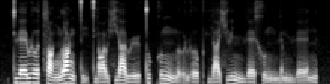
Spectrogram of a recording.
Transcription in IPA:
t̪ ɥ ɛ˥ ɻ ɤ˥ t͡s ɑ˧˥ ŋ l ɑ˥˩ ŋ t̪ ḭ˨˩ t̪ j ɑ˧˥ ʊ̯ ɕ j ä˥˩ ɻ ɻ̩˧˥ t̪ u˧ k ʊ˥˩ ŋ n̪ ɤ̰˨˩ ɻ ɤ˥˩ pʰ j ä˧˥ ɕ y˥˩ n m ɥ ɛ˧˥ x ʊ̰˨˩ ŋ n̪ ɥ ɛ˦ m ɥ ɛ˧˥ n

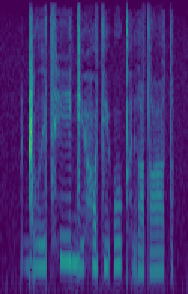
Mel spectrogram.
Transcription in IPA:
ɡ͡ǁ o˦˨ ɣ ɪ˦ t͡sʰ iː˦ dʲ ø˨˦ h ɔ˧ tʲ u˧ ʔ oː˦ kʰ r ɛː˨ tˤ w uː˨ tˤ

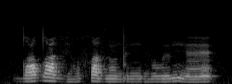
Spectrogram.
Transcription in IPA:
dˤ ɨ dˤ e z e̤ sˤ e z ũ d ɨ ŋ ɛ̤ β ɨ ŋ ɛ̃

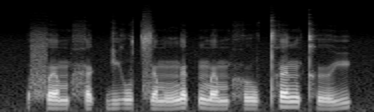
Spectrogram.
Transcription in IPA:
f ɐ˨ m h ɐ˨ k̚ iː˧ w t͡s ɐ˨ m ŋ ɐ˥ t̚ m ɐ˨˧ m h o˨ w t̪ʰ ɐ˥ n kʰ ɵ˨˥ ɥ

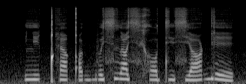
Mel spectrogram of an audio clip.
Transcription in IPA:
lʲ e ǃʰ æ qʼ ɵ ɡ b ɵ sʲ l ɑ sʲ x ɔ tʲ u sʲ ɑ ɡ e

